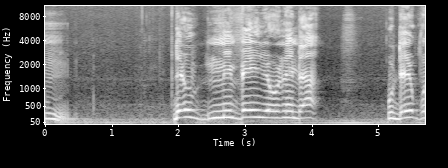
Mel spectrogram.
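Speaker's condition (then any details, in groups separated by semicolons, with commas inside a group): Cerebral palsy; speech not normal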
